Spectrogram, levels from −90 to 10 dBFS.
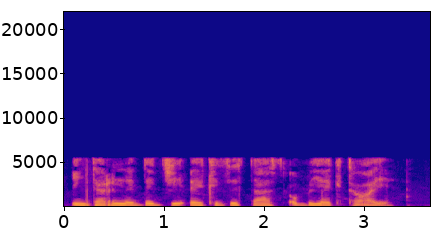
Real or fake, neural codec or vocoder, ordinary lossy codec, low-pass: fake; codec, 16 kHz, 4 kbps, FreqCodec, larger model; MP3, 48 kbps; 5.4 kHz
